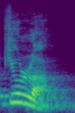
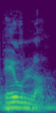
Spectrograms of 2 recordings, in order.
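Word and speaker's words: בְּעוּלָה: 그 다음에 헵시바라 하며 내 땅을 뷸라. 왜 뷸라라고 여기 표기를 했는지는 모르겠는데 베울라입니다. 베울라. 히브리 말에 베울라.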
